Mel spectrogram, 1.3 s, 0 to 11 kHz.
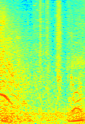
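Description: Shotgun blasts in Resident Evil 5 come in a quick cluster of sharp, booming shots over a short stretch, close and loud, with faint voice traces underneath.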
